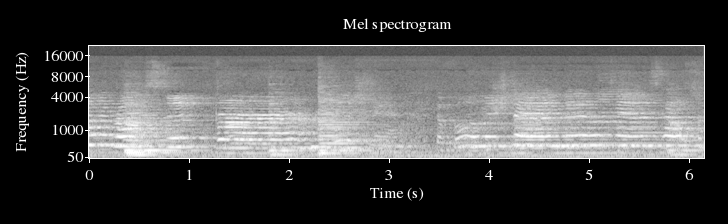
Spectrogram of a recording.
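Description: Faint singing with acoustic guitar accompaniment: a sung children's chapel song, its held notes rising and falling.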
